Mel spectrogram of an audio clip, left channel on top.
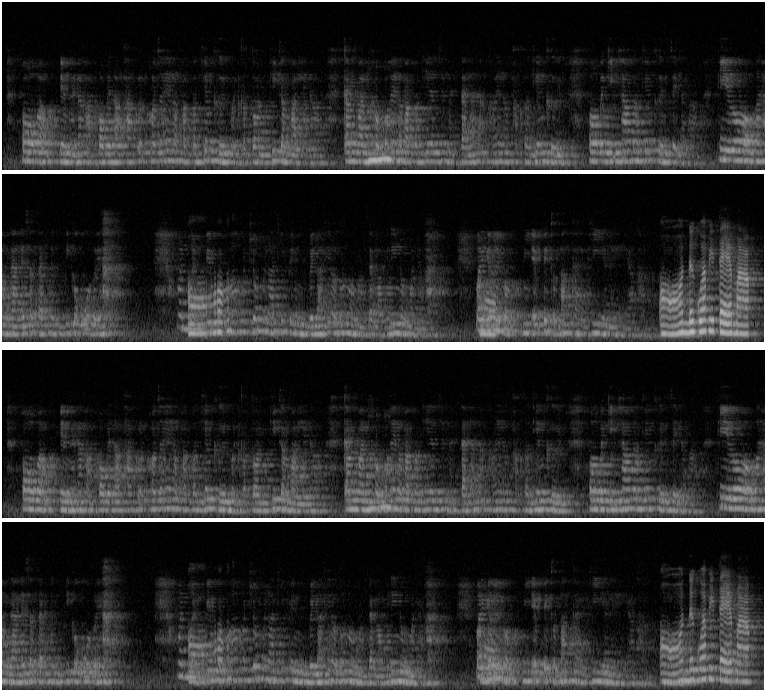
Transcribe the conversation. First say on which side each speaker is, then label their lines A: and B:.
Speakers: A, on the left; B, on the left.
A: พอแบบอย่างนั้นนะคะพอเวลาพักแล้วเขาจะให้เราพักตอนเที่ยงคืนเหมือนกับตอนที่กลางวันเลยนะคะ กลางวันเขาก็ให้เราพักตอนเที่ยงใช่ไหมแต่นั่นอ่ะเขาให้เราพักตอนเที่ยงคืนพอไปกินข้าวตอนเที่ยงคืนเสร็จอะค่ะพี่ก็มาทำงานได้สักแป๊บหนึ่งพี่ก็อ้วกเลย
B: อืม
A: <laughs> มันเหมือนฟีลแบบว่ามันช่วงเวลาที่เป็นเวลาที่เราต้องนอนแต่เราไม่ได้นอนนะคะ
B: อ๋อ
A: <laughs> มันก็เลยแบบมีเอฟเฟกต์กับร่างกายพี่อะไรอย่างเงี้ยค่ะอืม
B: อ๋ออ๋อนึกว่าพี่แต่เมา
A: ค่ะ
